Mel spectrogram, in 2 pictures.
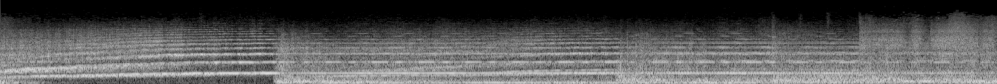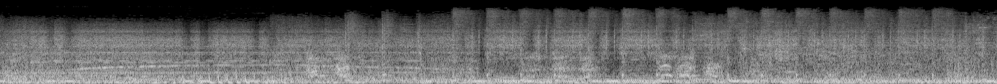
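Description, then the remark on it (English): A loud WWF wrestling entrance theme in thrash metal style that opens with a rising, wailing air-raid siren before crashing, pounding heavy music kicks in and drives on with the siren still sounding, with no voices. “The first lasted until November of 98, and it was just the song on its own.”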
